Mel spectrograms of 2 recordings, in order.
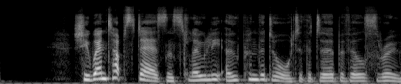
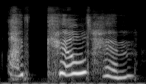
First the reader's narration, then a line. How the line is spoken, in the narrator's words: sobbed Tess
